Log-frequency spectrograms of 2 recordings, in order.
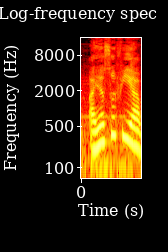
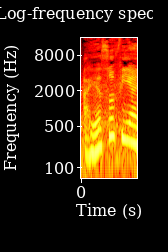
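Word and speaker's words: Ayasofya: そのハギアソフィアが中世の発音でアヤソフィアになり、そ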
